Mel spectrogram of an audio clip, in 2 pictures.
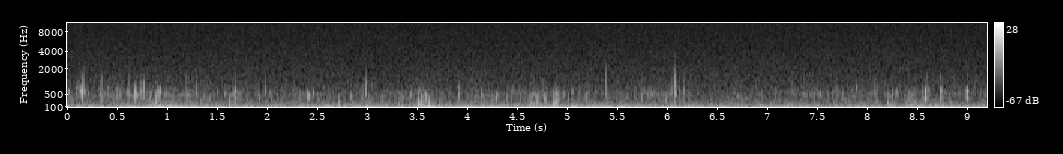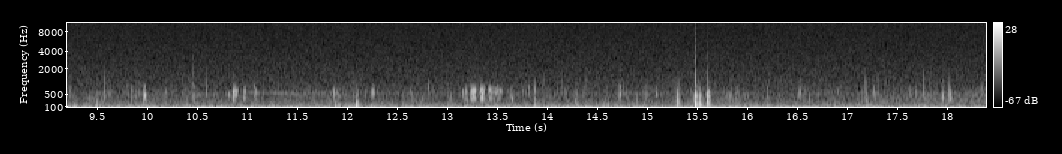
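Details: Stethoscope placed at different spots around the belly: low rumbling with frequent soft gurgles and clicks, plus some stethoscope handling noise; ordinary bowel sounds.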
